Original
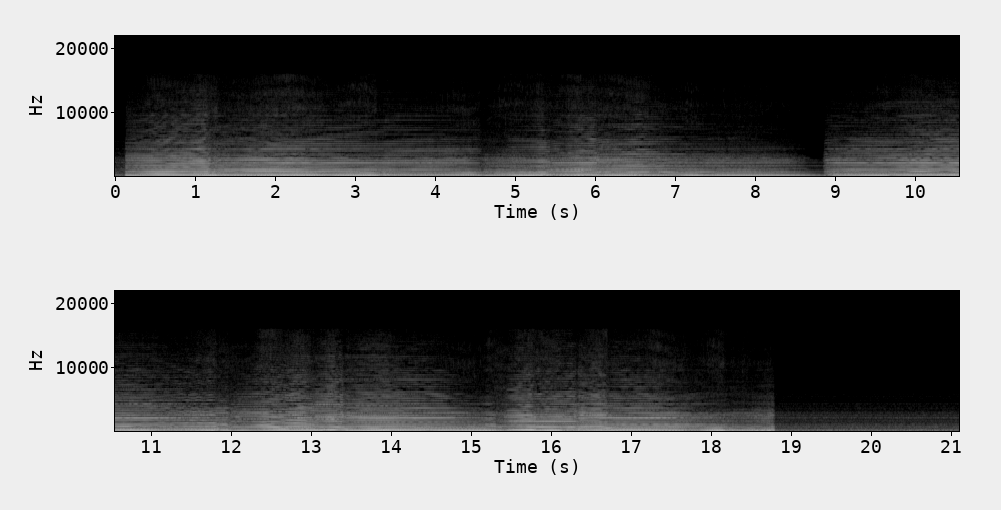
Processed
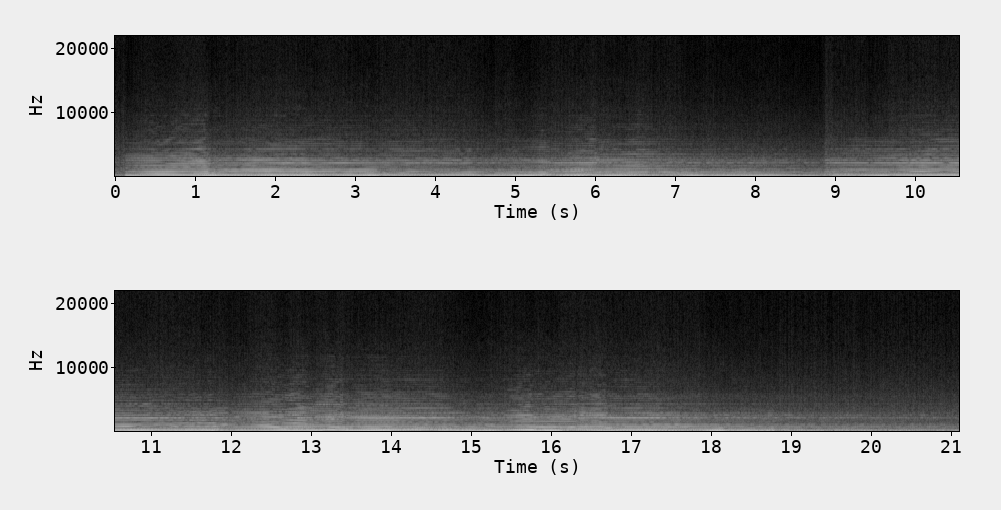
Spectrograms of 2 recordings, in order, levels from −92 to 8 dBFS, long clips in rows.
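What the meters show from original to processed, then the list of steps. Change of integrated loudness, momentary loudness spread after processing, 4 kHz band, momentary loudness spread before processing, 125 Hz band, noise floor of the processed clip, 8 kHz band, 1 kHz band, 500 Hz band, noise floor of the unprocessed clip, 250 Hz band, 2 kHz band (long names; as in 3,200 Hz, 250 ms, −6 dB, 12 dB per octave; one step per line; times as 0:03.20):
+5.5 dB, 10 LU, +5.0 dB, 8 LU, +6.0 dB, −38 dBFS, can't be measured, +5.5 dB, +6.0 dB, −58 dBFS, +5.5 dB, +4.5 dB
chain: converter with a step at zero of −44 dBFS
high-shelf EQ 7,700 Hz −7.5 dB
notch filter 1,600 Hz, Q 16
on a send: feedback delay with all-pass diffusion 709 ms, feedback 78%, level −11.5 dB
on the sum: level +4 dB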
